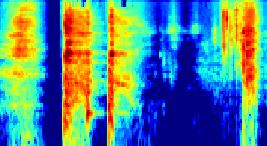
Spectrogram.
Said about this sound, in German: Ich muss mhm. gerade mal husten.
